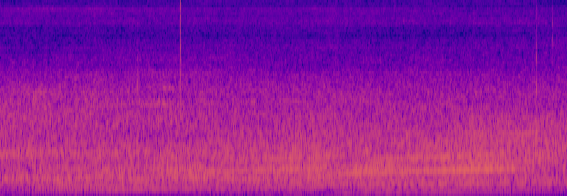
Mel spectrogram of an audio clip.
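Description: Diesel locomotive pulling away with a passenger train, its engine and drive note climbing slowly in pitch as the train gathers speed.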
